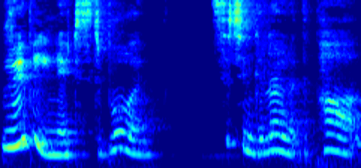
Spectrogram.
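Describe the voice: A woman talks at a moderate pace with a dark, mellow tone and a fairly high pitch. Her pitch varies ordinarily, and the room echo is audible.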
